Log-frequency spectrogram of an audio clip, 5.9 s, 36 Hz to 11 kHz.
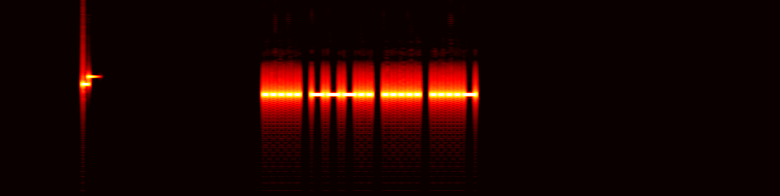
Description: Morse code, heard as a keyed tone, about 40 wpm, 700 Hz. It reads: 5854
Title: Common Cut Numbers - 4-Digit 40wpm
